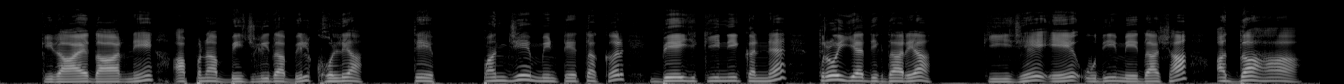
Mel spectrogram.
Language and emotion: Dogri, surprised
